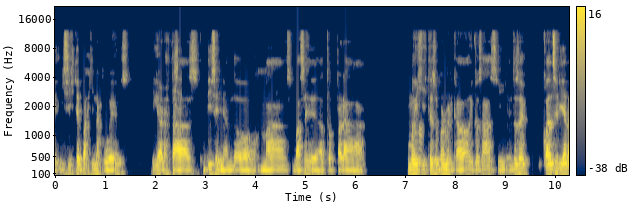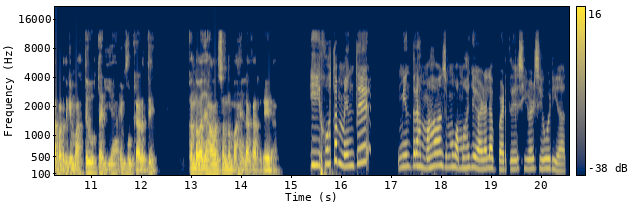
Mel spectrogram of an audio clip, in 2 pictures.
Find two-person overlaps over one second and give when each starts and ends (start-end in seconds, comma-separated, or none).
none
